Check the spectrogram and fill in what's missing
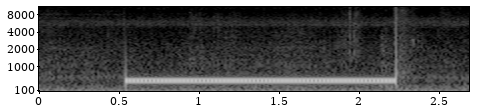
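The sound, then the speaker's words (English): A telephone ringing tone on an outgoing call: one steady, loud electronic burst lasting under two seconds, starting and stopping abruptly against quiet line hiss, with no voices. “We did miss the dial tone.”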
